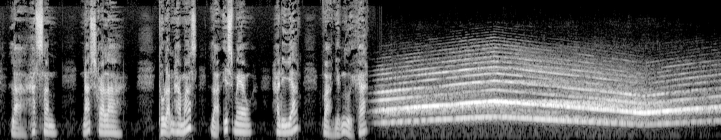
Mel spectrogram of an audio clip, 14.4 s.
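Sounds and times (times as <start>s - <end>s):
speech: 0.2s - 2.5s, 3.2s - 7.4s
air raid siren wailing: 7.4s - 14.4s.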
